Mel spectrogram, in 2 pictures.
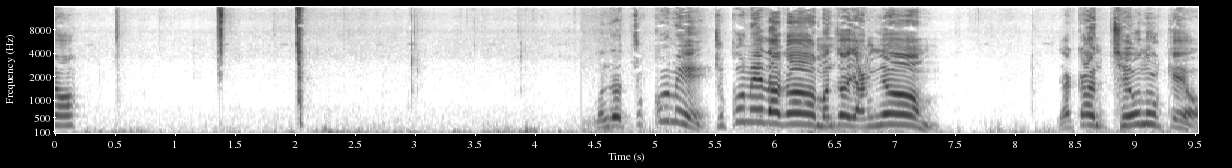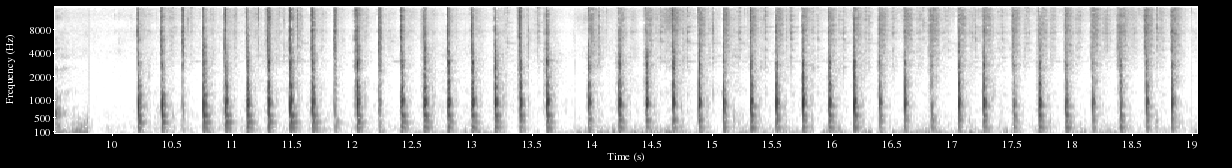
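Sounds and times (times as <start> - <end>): knife chopping on wooden board: 10.2 - 19.0.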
